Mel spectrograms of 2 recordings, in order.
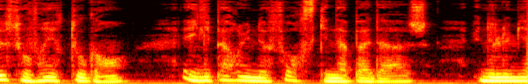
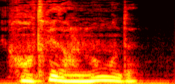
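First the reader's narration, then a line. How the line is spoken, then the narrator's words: Priest exclaiming. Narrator (French): s'écria l'abbé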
